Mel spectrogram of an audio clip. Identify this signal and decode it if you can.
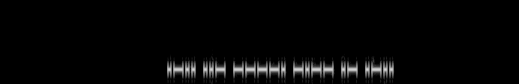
Morse code, heard as a keyed tone, about 37 wpm, 700 Hz. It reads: LU9YAL
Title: DXCC-100 Call Signs - 6 Characters - Repeated 3x - 40wpm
